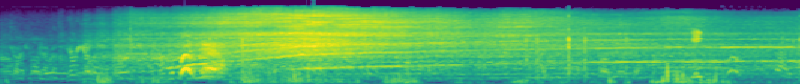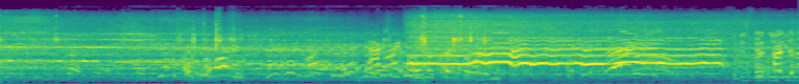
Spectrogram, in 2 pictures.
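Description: Zip-line trolley pulleys whirring along the steel cable as a rider speeds down it. The whine climbs in pitch and is loudest as the rider passes close, about two to four seconds in. It then levels off into a steady whir as he travels away.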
